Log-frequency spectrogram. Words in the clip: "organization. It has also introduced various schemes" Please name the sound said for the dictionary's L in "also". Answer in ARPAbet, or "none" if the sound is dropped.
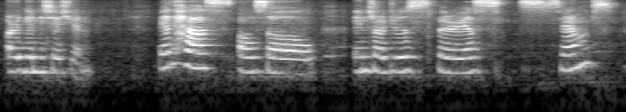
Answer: L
